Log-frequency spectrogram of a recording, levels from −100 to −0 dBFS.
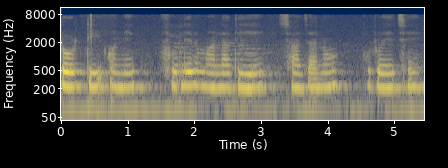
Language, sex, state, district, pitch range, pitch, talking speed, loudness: Bengali, female, West Bengal, Cooch Behar, 215-230 Hz, 225 Hz, 75 wpm, -21 LUFS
